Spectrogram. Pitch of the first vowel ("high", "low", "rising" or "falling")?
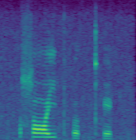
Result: high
